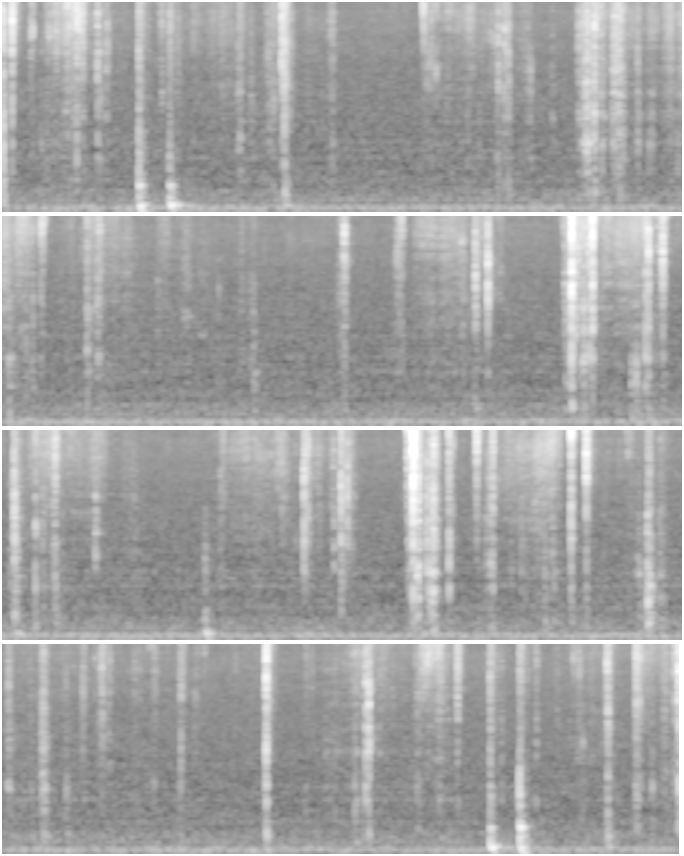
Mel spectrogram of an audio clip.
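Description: Trading cards being handled: scattered short scrapes and light clicks as cards are flipped through and slid into a rigid plastic toploader.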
